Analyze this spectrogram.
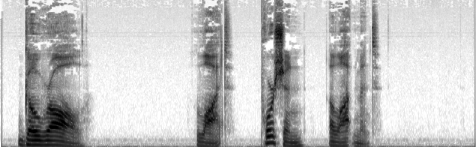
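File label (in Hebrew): "גּוֹרָל", Hebrew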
